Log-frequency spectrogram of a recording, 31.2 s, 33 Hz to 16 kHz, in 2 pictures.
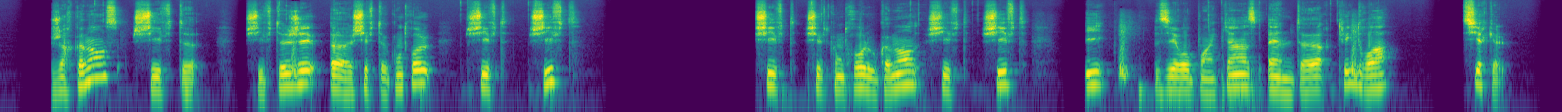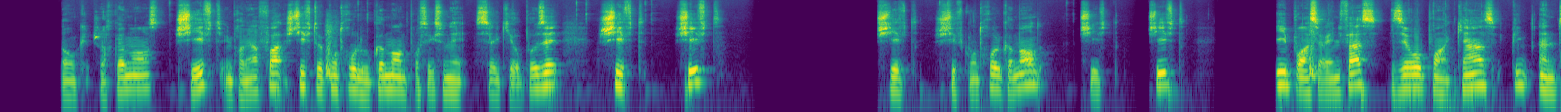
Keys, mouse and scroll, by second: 0.9 click, 2.8 shift+super+click, 4.6 shift+click, 5.3 shift+click, 7.3 shift+click, 8.1 shift+super+click, 9.1 shift+click, 9.7 shift+click, 10.7-12.2 typing, 12.5 KP_Enter, 13.3 right click, 17.3 click, 19.2 shift+super+click, 21.4 shift+click, 22.0 shift+click, 24.1 shift+click, 25.0 shift+super+click, 26.3 shift+click, 27.0 shift+click, 28.3 i, 29.5 shift+KP_0, 29.7 shift+KP_Decimal, 30.0 shift+KP_1, 30.1 shift+KP_5, 30.4 KP_Enter.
